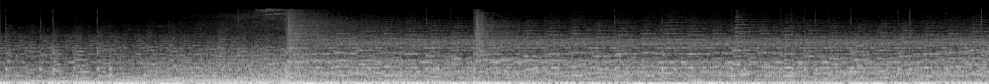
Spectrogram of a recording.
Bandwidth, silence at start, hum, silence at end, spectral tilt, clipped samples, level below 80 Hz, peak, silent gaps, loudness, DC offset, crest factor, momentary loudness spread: 8.4 kHz; 0 s; none; 0 s; -7.5 dB/octave; under 0.1%; -12 dBFS; -2 dBFS; none; -14 LUFS; 0.3%; 8 dB; 3 LU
